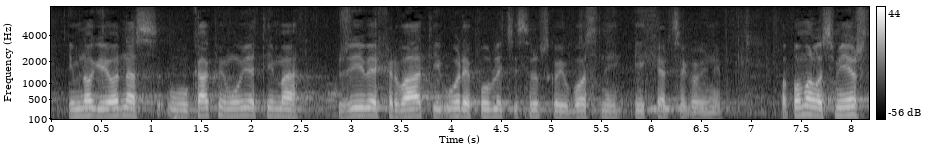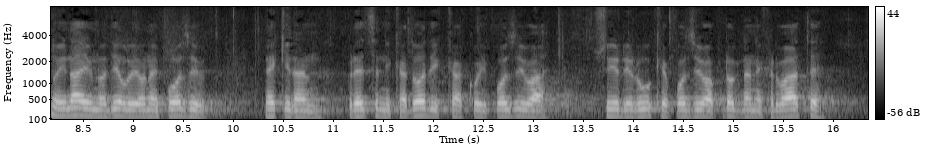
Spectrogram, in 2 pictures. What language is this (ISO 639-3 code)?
hrv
